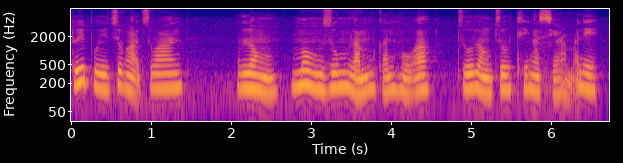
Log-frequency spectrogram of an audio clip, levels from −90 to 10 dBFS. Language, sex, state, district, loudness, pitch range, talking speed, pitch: Mizo, female, Mizoram, Aizawl, -17 LUFS, 145-165 Hz, 180 wpm, 155 Hz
